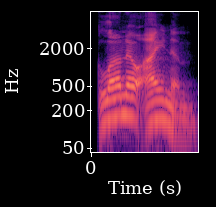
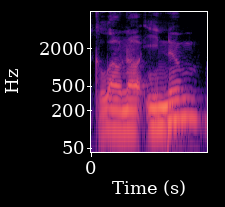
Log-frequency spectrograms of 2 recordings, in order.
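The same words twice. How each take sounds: First: The word is said with English-style sounds. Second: The word is said with Latin-style sounds.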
